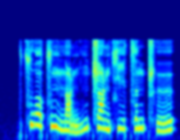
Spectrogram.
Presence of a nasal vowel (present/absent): absent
